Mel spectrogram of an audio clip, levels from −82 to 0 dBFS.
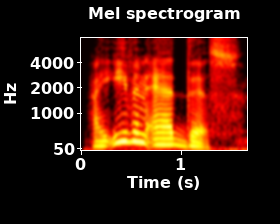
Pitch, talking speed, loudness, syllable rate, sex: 155 Hz, 145 wpm, -14 LUFS, 3.6 syllables/s, male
